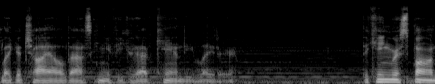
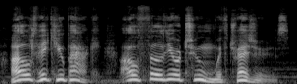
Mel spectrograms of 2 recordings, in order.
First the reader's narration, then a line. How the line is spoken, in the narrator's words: he begged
